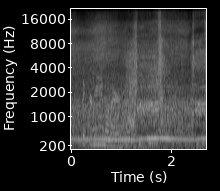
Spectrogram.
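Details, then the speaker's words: Vacuum cleaner from a mini meet (Royal, Hyla, Prolux, Eureka, TriStar) switched from half to full power: steady, even high motor whine at one pitch, no roughness or grinding; sounds healthy, normal running at full power. "[Music] That sounds healthy."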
